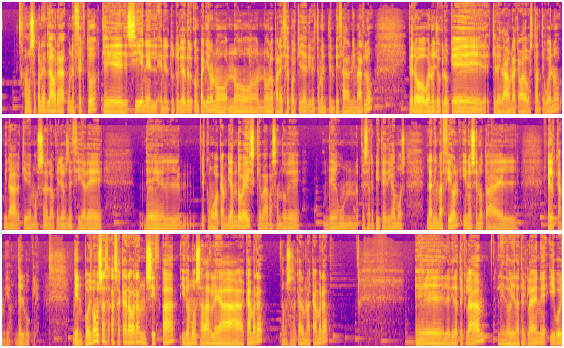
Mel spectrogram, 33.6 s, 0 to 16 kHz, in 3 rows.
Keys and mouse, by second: 1.9 shift+middle click, 4.5 click, 10.7 click, 10.9 space, 17.7 click, 22.0 space, 22.5 click, 25.5 shift+a, 27.7 click, 29.2 click, 30.8 KP_0, 32.8 n.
